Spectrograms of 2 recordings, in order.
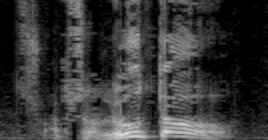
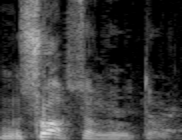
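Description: First: Slow, weight on "absoluto", falling at the end; preacher leans slowly on "absoluto"; stress on absoluto. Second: Lower, pressing hard on "su" then falling away; preacher repeats it, hitting "su" firmly in a lower voice; stress on su. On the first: Preacher defining the absolute, stressing "absoluto". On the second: Preacher insisting it is her own, stressing "su". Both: Shown as a demonstration.

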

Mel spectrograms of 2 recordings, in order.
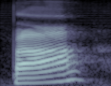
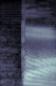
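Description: First: "তা" thin, with an open aa; light ta. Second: "ত" thick, with a rounded o vowel; heavy toa. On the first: Teacher asking students to hear the difference, "তা" light. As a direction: say "তা" lightly, lips unrounded. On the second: Teacher asking students to hear the difference, "ত" thick. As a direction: say "ত" full-mouthed and heavy. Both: Shown as a demonstration. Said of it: "পার্থক্য সবাই খেয়াল করতে হবে".

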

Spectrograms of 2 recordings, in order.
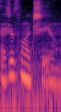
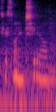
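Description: First: Said in the usual way. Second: Whisper. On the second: Real, not acted. Repeats line, second time whispered.

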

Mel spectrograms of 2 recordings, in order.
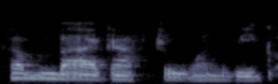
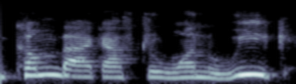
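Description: First: Softer, lower echo of the line; mock repeat. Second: Louder, dismissive brush-off; curt dismissal. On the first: Shown as a demonstration. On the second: Acted. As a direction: send them away curtly. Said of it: "I've said to him".

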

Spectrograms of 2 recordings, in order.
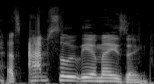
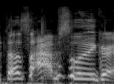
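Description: First: Said in the usual way. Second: Sarcastic shout. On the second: Acted. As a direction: yell it with fake delight. Mock cheer at chat message.

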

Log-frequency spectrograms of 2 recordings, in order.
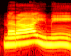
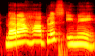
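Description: First: నరా ఇమే with no h after the long ఆ; dropped visarga. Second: Said in the usual way. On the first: Shown as a demonstration. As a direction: say నరా ఇమే open-ended, dropping the breathed h. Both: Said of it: "విసర్గ ఉన్నదాన్ని మనం తీసేసి".

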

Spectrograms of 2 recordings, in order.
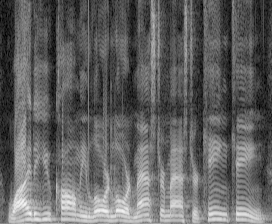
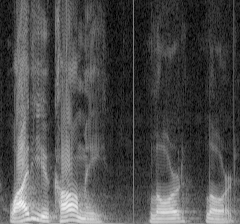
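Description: First: "Lord, Lord, Master, Master, King, King" hammered out, higher and louder; repeated titles stressed. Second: Said in the usual way. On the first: Shown as a demonstration. Preacher driving home Jesus' repeated "Lord, Lord" to the congregation, emphatic. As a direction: lean hard into each repeated "Lord" and "King". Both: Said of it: "making his emphasis there".

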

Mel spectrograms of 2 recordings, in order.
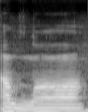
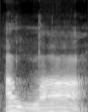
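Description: First: আল্লাহ with the a held one beat; one-alif stretch. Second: আল্লাহ with the a drawn long and louder; long vowel. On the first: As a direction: hold the a of আল্লাহ for one count. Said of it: "এক আলিফ টেনে". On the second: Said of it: "যেগুলো টেনে পড়তে হয়". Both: Shown as a demonstration.

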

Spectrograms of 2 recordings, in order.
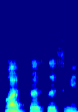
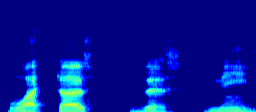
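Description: First: Said in the usual way. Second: Slow, with a pause before THIS and MEAN; word by word. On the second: Real, not acted. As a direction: spell out the question one word at a time. Puzzled question spaced word by word.

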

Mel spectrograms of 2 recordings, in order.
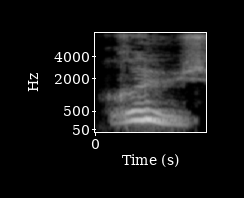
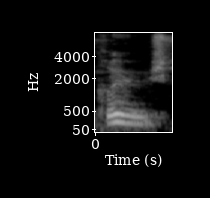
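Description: First: "rouge" called out loudly with a falling end; game call. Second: Said in the usual way. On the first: Shown as a demonstration. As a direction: call "rouge" across the hall to stop the children. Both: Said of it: "So you might say".

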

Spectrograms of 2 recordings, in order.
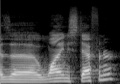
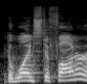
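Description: First: Weinstephaner, plain American s, questioning end; Americanized pronunciation. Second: Weinstephaner as wine-stih-FAH-ner, higher question; higher, rising Weinstephaner, stressed on FAH; waiter's corrected pronunciation. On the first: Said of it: "I kind of Americanized it". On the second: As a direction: echo Weinstephaner back with the stress moved to FAH. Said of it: "I've been corrected three out of three times". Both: Retold or imitated.

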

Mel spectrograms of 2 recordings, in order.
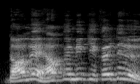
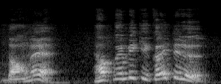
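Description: First: Higher, louder, snapping 'ダメ' as the mother; mock scolding mother; mock mother's retort. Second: Higher and slow, 'ダメ' then drawn-out '百円引き書いてる'; exaggerated deliberate mom voice; slow mock mother. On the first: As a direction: shoot back 'ダメ、百円引き書いてる' like a mom catching him out. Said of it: "って言ってバレてました". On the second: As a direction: spell it out slowly as the mother. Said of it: "普通聞こえないのよ、私のが".

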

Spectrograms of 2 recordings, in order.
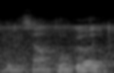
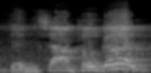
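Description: First: Much softer, a low aside; muttered under his breath. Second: Slow, deliberate repeat at normal level; slow drawn-out comment. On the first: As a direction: mutter it to yourself. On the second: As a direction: stretch each word out mockingly. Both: Real, not acted. Repeats the line twice differently.

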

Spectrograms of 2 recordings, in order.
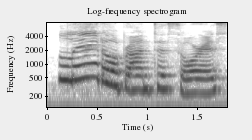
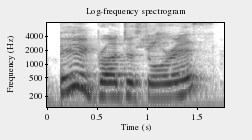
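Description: First: Little voice. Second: Low, loud voice for a big dinosaur. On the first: Teacher showing children the small dinosaur, in a little voice. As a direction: make it sound little. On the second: Teacher showing children the big dinosaur, in a big voice. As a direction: make it sound big and heavy. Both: Shown as a demonstration. Contrasting big and little toys.

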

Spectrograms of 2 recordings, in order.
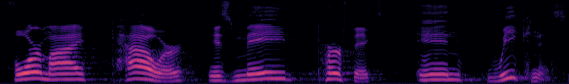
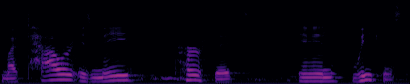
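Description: First: Drawn-out, louder, higher scripture line; slow emphatic reading. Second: Softer, reflective echo of the verse; soft repeat. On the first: Pastor reading the key verse with the room, slow and loud. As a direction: lean on every word slowly. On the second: Pastor echoing the verse to the room, softly. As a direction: let it settle quietly. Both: Shown as a demonstration. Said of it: "Now, here it is".

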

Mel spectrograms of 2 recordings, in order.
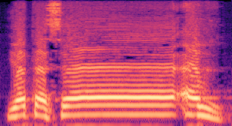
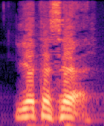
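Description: First: Slow, clear teacher demo of يتساءل; slow demo word. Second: Said in the usual way. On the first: Shown as a demonstration. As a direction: pull يتساءل apart syllable by syllable.

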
